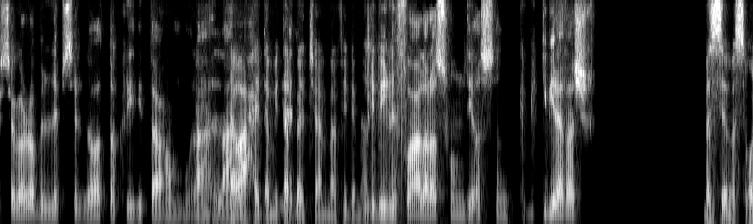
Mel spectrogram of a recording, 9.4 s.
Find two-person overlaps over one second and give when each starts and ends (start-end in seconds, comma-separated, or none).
2.5-3.8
